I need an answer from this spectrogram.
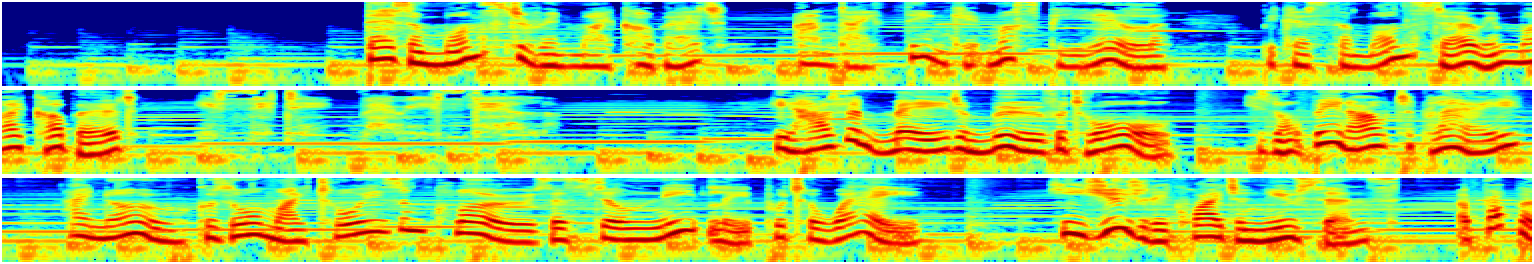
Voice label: Children's Narration Poem

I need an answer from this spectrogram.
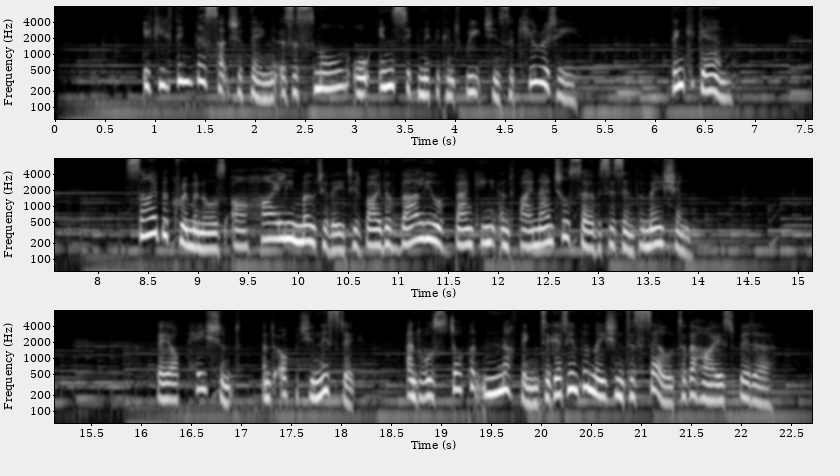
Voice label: Corporate RP

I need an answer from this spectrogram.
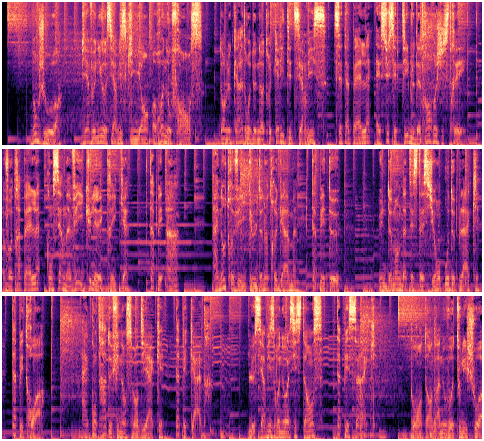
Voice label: French Voice; Renault

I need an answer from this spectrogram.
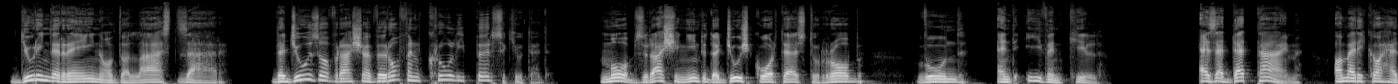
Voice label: character with Eastern European accent

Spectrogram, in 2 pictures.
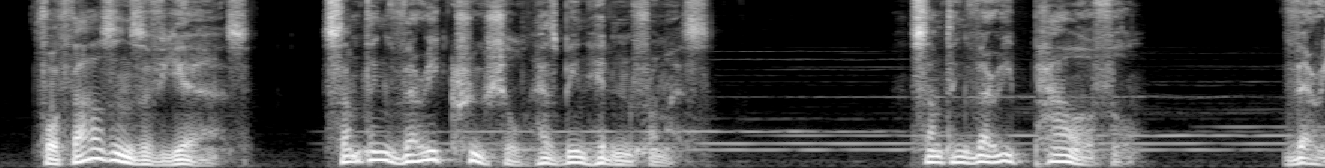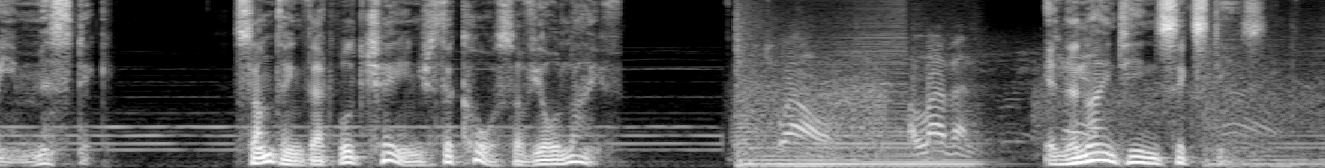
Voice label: Documentary

